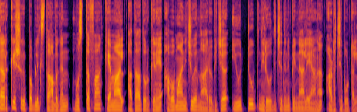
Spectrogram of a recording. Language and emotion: Malayalam, neutral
